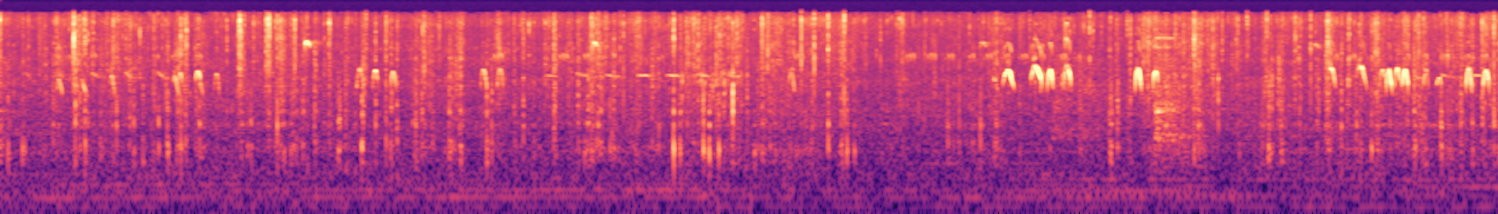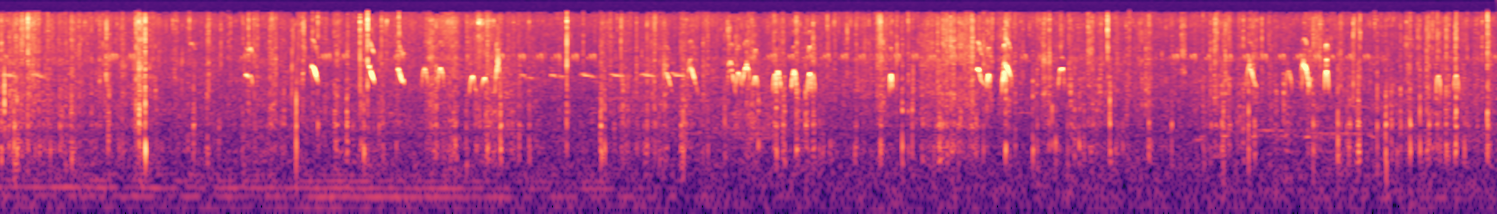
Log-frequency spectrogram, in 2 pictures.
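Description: A brood of ducklings peeping: many short, high chirps in quick runs that keep overlapping.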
